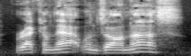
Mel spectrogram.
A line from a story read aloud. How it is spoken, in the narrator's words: she laughed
